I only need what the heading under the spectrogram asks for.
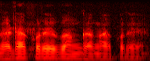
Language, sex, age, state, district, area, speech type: Santali, male, 45-60, West Bengal, Dakshin Dinajpur, rural, spontaneous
